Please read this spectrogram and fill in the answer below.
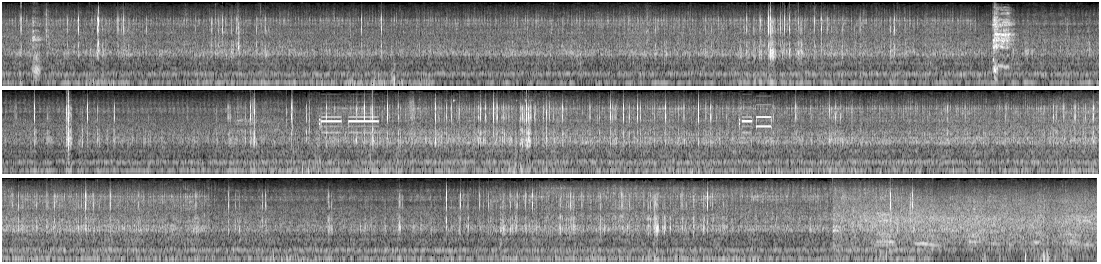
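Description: Steady rolling noise of a road bike picked up by a handlebar-mounted camera: tyre and wind noise at riding speed, with a few sharp clicks about a third of the way in.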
